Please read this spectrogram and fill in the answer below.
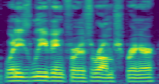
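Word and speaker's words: Rumspringa: And we find out that Jacob is on Rumspringer. Is that how you say it? – Rumspringer, yeah.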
